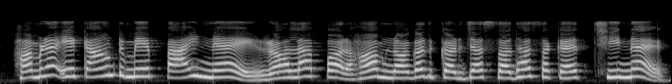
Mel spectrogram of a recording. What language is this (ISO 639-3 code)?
mai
